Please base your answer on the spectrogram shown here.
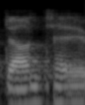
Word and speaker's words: Dante: rud runs into rudant like Dante but pronounced dant not pronouncing the the e uh and then that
